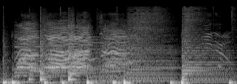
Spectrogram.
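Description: Gospel praise team of several voices singing together into microphones, over accompaniment with a steady low beat about three times a second.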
